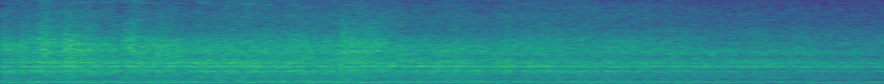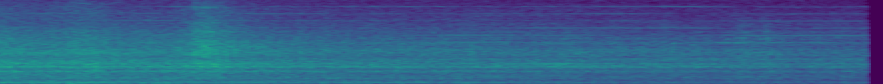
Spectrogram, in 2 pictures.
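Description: A train running through the station and moving away, its rumble and rail noise fading steadily. The sound cuts off abruptly near the end.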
